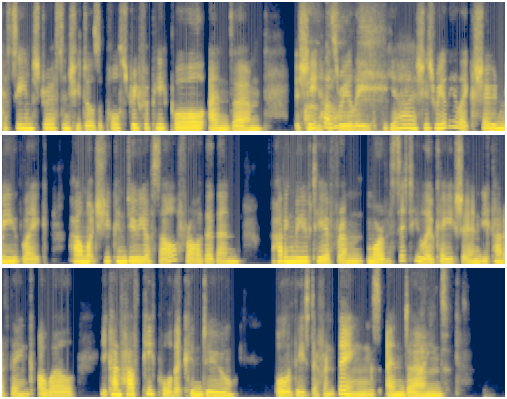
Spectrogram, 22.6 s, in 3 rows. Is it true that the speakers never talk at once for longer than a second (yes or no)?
no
